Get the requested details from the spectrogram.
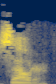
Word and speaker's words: Sauder: And, of course, I'm Richard Sauder. Mm-hmm. My last name is spelled S-A-U-D-E-R.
